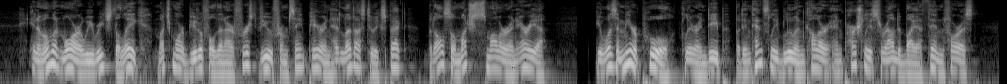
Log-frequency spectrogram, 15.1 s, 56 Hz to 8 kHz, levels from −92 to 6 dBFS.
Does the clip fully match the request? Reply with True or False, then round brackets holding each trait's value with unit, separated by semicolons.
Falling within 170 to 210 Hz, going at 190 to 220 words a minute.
False (125 Hz; 195 wpm)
